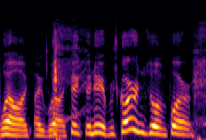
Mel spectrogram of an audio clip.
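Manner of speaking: sheepish, mildly embarrassed voice. Retelling how the other speaker quotes her husband: imitating Derek. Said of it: "Usually when you're talking about Derek, you have him saying".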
